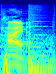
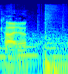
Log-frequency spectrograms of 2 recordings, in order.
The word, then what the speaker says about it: Kya: a sequel was uh kaya it was a kaiakia i think it's pronounced kaya kya female protagonist it's about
